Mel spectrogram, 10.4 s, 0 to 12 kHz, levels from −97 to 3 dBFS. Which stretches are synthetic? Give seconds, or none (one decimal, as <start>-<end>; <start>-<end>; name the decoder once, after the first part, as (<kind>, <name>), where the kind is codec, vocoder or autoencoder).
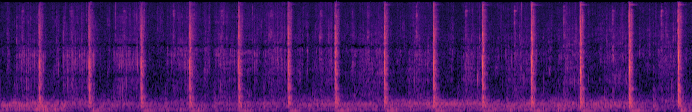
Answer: none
